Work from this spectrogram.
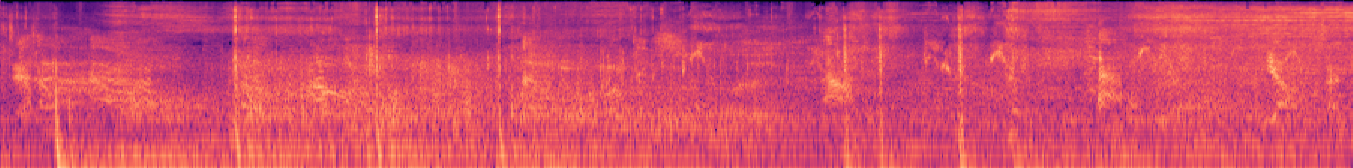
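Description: A Bombarda spell explosion in the video game Hogwarts Legacy lands as a deep boom among thumps and whooshes of combat, with character voices talking over the busy fight sounds.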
